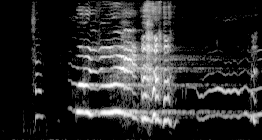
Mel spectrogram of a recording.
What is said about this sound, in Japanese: 泣いている。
